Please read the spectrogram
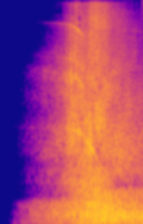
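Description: A whoosh sound effect that swells up out of silence over the first second, with sweeping glides on top and a low rumble underneath.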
